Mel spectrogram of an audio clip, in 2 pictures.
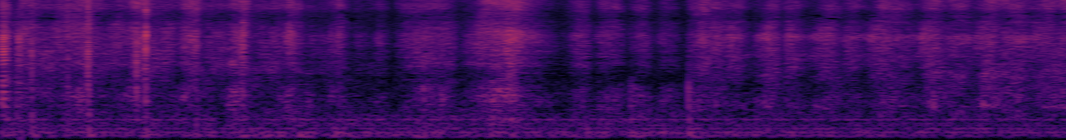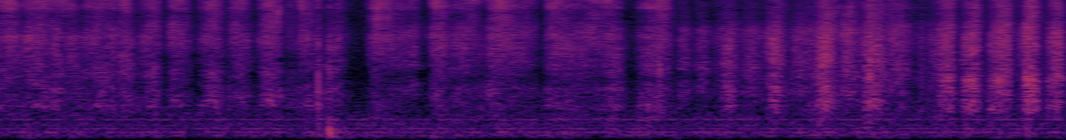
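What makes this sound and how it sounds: Gloved fingertips wrapped in a navy cloth rub the perforated upper and heel of a black leather sneaker with a hand inside. It makes soft, steady, low scuffing and rubbing strokes, with one sharper tap near the middle. A faint low tone runs underneath throughout.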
